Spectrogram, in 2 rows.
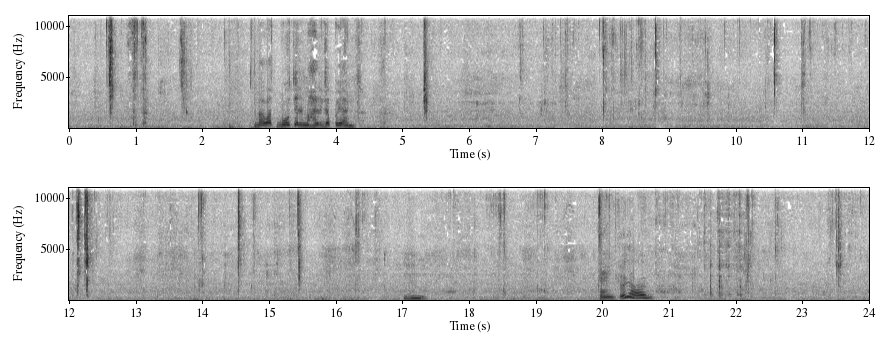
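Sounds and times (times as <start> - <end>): steady low hum: 0.0 - 24.0
chewing with sharp clicks: 5.3 - 5.5, 12.1 - 12.5, 13.8 - 16.8.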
